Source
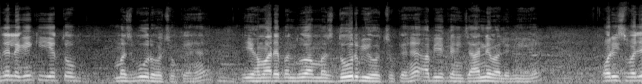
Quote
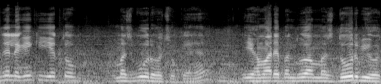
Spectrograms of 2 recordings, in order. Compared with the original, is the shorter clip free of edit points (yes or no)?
yes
